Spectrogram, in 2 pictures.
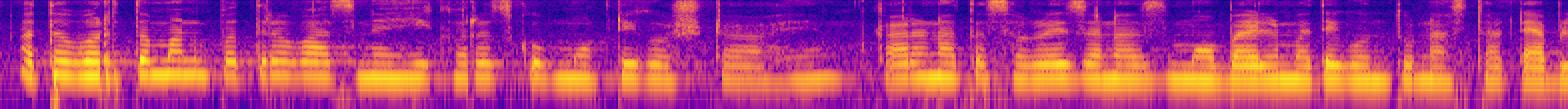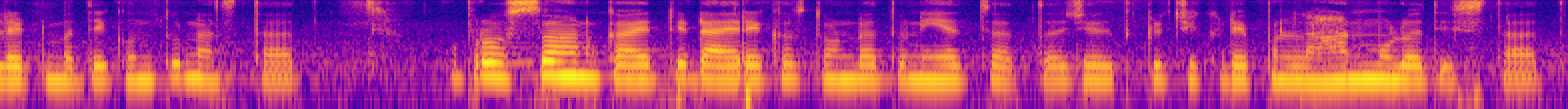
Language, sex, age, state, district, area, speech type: Marathi, female, 18-30, Maharashtra, Ratnagiri, rural, spontaneous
